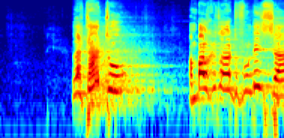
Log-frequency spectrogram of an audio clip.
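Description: A middle-aged man speaks with animation into a microphone, heard over a loudspeaker in an echoing hall.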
